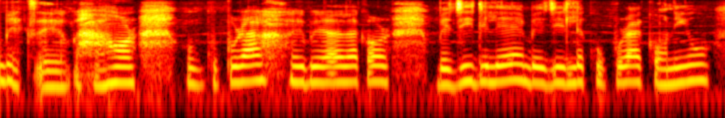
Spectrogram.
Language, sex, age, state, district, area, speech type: Assamese, female, 30-45, Assam, Charaideo, rural, spontaneous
